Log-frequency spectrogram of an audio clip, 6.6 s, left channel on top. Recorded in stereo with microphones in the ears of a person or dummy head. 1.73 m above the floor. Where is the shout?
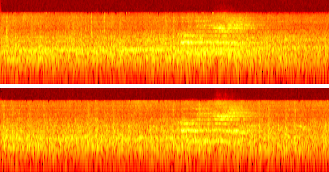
5° right (ahead or behind), 3.5 m.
